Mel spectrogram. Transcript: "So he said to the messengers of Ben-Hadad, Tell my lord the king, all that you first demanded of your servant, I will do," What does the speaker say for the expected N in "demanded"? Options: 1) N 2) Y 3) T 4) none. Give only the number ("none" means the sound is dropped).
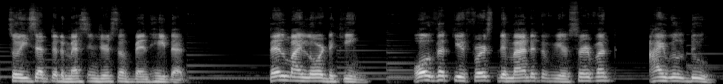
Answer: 1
